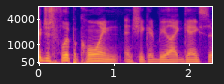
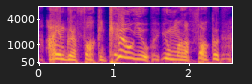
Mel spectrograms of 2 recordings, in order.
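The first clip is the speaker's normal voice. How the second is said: louder, higher hammed-up menace; mock threat; 8 semitones higher, 7 dB louder than usual. Imagined mugger threatening C K with stabbing. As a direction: play a thug threatening a stranger. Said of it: "Someone could be like".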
